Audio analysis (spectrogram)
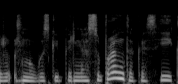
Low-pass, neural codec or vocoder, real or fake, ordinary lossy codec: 10.8 kHz; codec, 24 kHz, 0.9 kbps, WavTokenizer, medium speech release version 2; fake; MP3, 96 kbps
